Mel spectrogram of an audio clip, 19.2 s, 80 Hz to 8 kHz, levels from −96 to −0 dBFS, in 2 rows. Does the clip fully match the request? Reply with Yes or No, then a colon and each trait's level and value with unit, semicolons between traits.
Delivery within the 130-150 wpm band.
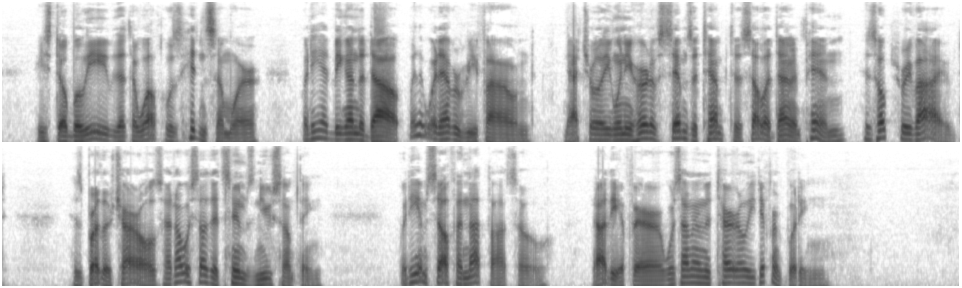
No: average, 195 wpm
